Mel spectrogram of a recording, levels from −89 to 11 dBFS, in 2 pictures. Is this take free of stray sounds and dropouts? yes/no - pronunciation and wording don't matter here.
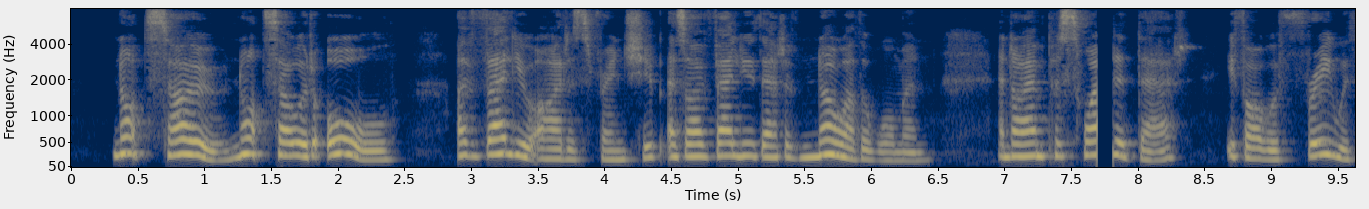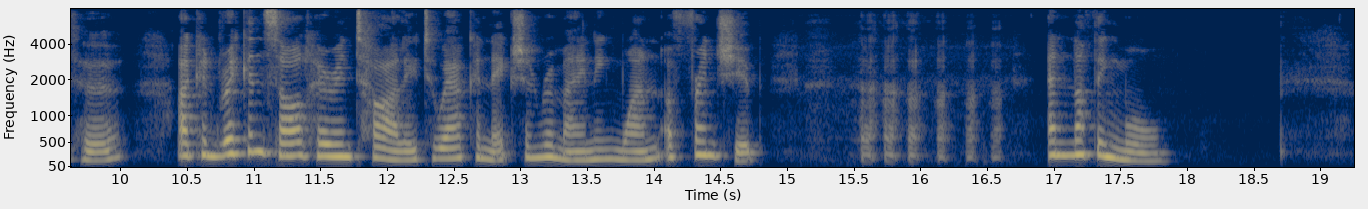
no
